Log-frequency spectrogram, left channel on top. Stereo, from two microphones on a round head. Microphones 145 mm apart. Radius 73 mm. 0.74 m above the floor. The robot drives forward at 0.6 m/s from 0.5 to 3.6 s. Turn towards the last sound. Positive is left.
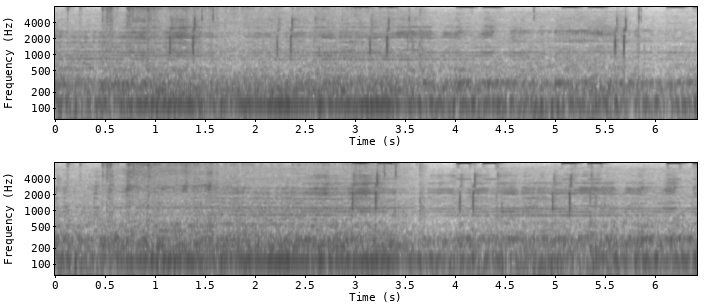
turn(degrees=-50)  # may be behind; listen again after turning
